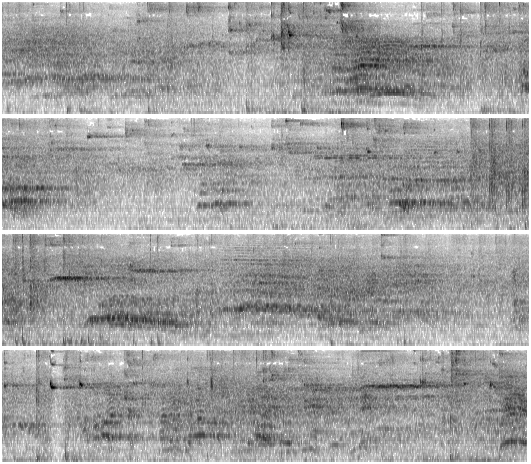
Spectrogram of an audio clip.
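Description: Players' voices calling and chatting in a reverberant sports hall, with a volleyball bouncing on the hardwood court. Near the end comes a quick run of several sharp knocks.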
